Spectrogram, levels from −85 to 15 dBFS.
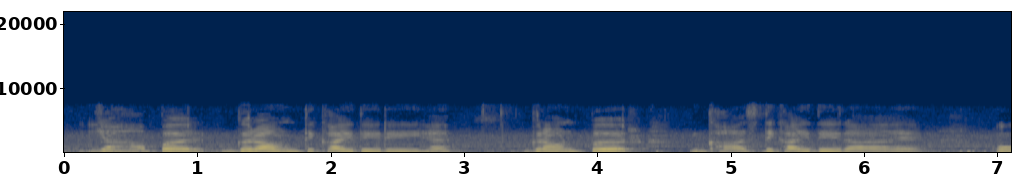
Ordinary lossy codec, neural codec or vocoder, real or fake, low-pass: none; none; real; none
